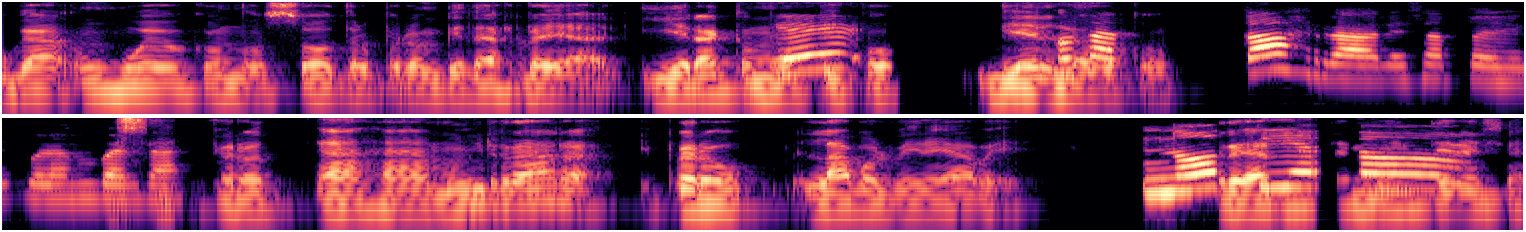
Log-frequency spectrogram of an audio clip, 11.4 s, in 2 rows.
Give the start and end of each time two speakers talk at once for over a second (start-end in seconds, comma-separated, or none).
none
